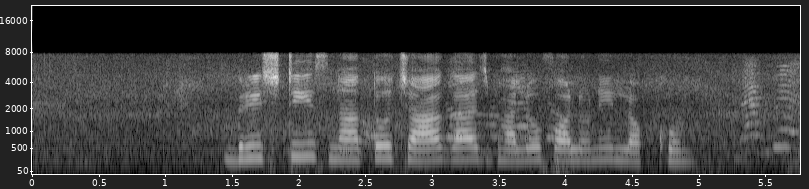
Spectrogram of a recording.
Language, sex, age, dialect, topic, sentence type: Bengali, female, 18-24, Standard Colloquial, agriculture, question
